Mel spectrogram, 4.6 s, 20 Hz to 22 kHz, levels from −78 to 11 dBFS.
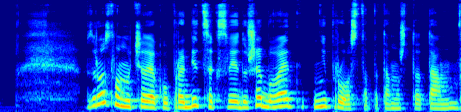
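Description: From 0.46 s to 1.72 s the speech shows channel delay (comb filtering). One of the two original channels arrived a tiny fraction of a millisecond late, consistent with a delay of around two samples, and summing them to mono cancelled shared content where the two copies fell out of phase. With so short an offset the first notch sits high, near 10 kHz, so the effect is a dulled top end rather than a hollow tone. It clears just before "к своей душе бывает".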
